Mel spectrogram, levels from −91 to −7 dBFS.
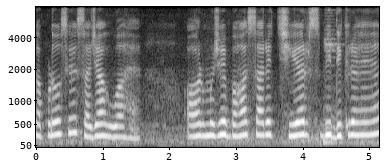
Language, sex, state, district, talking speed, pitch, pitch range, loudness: Hindi, female, Punjab, Fazilka, 165 wpm, 255 Hz, 240-270 Hz, -15 LUFS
